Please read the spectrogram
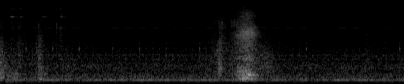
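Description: Quiet room tone with a faint steady hum, broken about two and a half seconds in by one short, breathy sound such as a man's sniff or quick breath through the nose.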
